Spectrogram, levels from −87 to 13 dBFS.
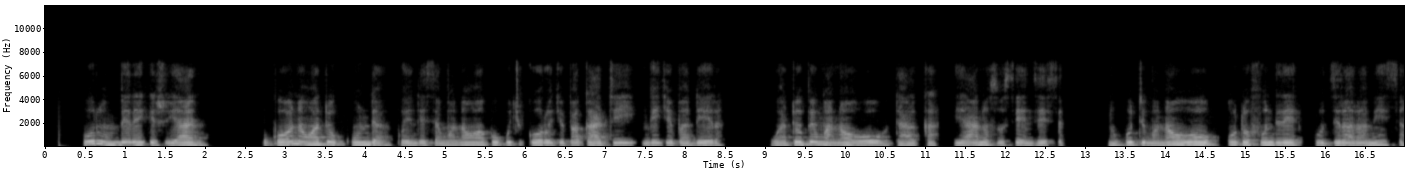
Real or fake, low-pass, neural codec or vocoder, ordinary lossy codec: fake; 7.2 kHz; codec, 16 kHz, 16 kbps, FreqCodec, smaller model; Opus, 64 kbps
